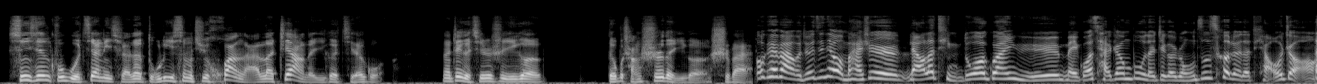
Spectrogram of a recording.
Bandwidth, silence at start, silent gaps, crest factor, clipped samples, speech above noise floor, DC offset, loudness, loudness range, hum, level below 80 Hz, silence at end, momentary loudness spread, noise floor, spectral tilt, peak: 10.5 kHz; 0.05 s; none; 14 dB; under 0.1%; 22 dB; under 0.1%; -19 LUFS; 3 LU; none; -50 dBFS; 0 s; 8 LU; -41 dBFS; -5.5 dB/octave; -4 dBFS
